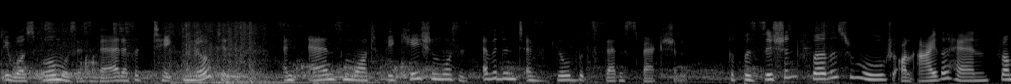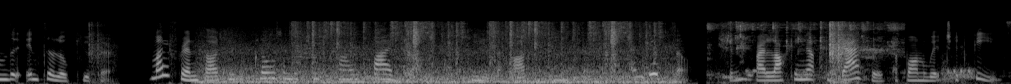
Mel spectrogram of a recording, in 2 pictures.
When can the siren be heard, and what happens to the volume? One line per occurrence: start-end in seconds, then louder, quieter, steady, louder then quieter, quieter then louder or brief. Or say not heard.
not heard.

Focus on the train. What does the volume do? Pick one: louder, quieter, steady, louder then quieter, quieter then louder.
steady.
